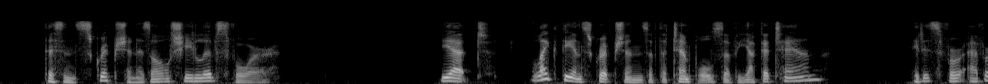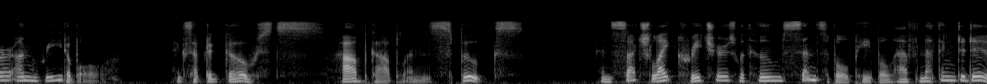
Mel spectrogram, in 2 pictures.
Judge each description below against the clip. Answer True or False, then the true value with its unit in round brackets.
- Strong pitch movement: True (8.5 semitones)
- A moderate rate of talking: False (110 wpm)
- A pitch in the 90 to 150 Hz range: True (140 Hz)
